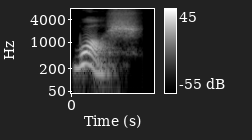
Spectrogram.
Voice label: "wash", British English

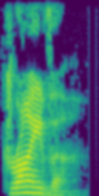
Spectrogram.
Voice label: "driver", British English

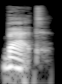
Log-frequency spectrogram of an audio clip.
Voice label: "bat", us-english

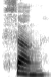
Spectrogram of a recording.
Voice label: "sung", us-english

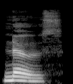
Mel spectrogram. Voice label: "nose", us-english

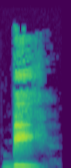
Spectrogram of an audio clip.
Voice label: "bee", us english

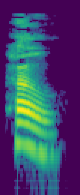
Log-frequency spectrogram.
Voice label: "hoe", us-english

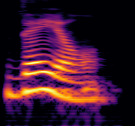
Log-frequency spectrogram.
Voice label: "veil", British English

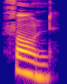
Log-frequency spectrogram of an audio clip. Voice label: "phoned", us-english

